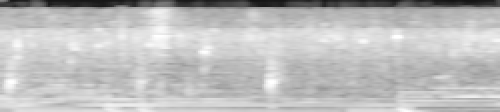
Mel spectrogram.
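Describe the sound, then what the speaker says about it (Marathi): Shrimps fry in a pan over high gas heat, giving a steady close sizzle broken by a few quick scraping stirs, alone without any talk. "मी याच्यामध्ये अशा थोड्या कोळंब्या टाकून घेणार आहे आणि त्या फ्राय करणार आहे।"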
